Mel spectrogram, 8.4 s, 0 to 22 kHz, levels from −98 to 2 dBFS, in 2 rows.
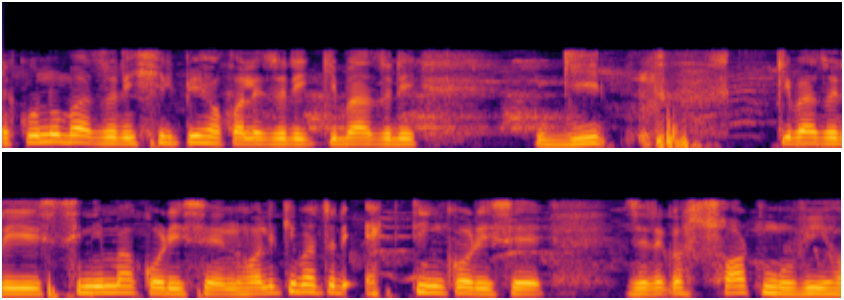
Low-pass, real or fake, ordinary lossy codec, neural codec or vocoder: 5.4 kHz; real; none; none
